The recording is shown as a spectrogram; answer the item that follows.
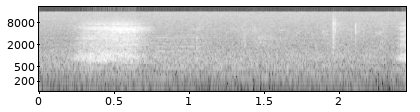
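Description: A person breathing hard while exercising: one sharp, forceful breath about a quarter second in, lasting about half a second.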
